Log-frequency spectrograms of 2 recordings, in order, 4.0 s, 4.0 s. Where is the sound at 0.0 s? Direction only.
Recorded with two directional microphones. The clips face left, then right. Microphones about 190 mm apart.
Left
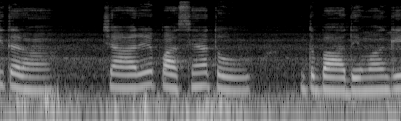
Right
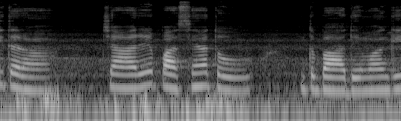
15° left (ahead or behind).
